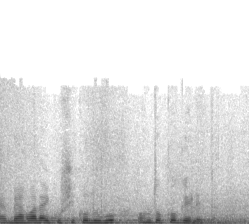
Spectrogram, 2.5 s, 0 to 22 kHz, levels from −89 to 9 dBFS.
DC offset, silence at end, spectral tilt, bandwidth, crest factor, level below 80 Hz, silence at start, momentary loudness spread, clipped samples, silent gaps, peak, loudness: under 0.1%; 0 s; -8.5 dB/octave; 13 kHz; 16 dB; -56 dBFS; 0 s; 5 LU; under 0.1%; none; -4 dBFS; -21 LUFS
